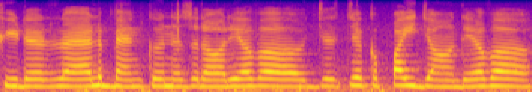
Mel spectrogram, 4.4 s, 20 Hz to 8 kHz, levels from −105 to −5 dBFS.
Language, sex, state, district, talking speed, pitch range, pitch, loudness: Punjabi, male, Punjab, Kapurthala, 160 wpm, 220-235 Hz, 230 Hz, -15 LUFS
